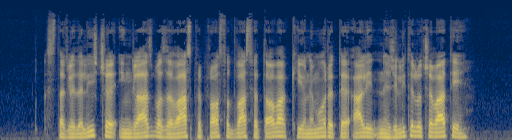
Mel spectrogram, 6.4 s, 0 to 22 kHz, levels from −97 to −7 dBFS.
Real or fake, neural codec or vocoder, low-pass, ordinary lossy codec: fake; codec, 44.1 kHz, 7.8 kbps, Pupu-Codec; 19.8 kHz; MP3, 64 kbps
